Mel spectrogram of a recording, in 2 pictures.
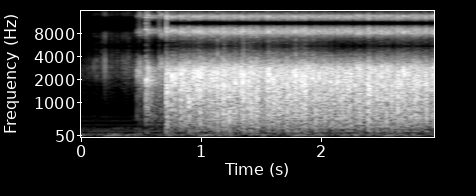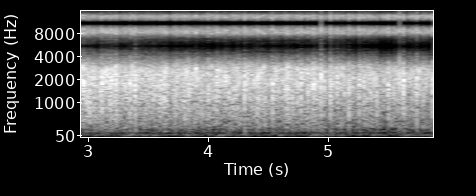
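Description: Loud, sustained applause from a large studio audience judging competitors in an Echo contest, breaking out suddenly after a brief quiet start and continuing steadily as dense clapping to the end.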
